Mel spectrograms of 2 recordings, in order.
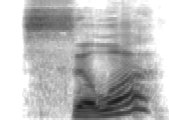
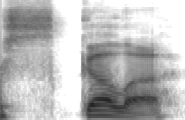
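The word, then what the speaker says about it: Scylla: I I don't know how to I'm going to give you both pronunciations. Sila or Skulla? Skyla. S C Y L L A. Sil Sila. That's That's how it's phonetically. That's how it's spelled.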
